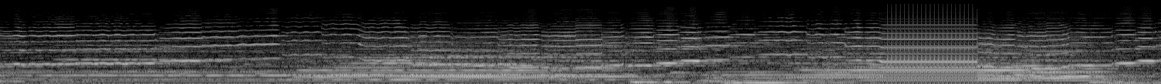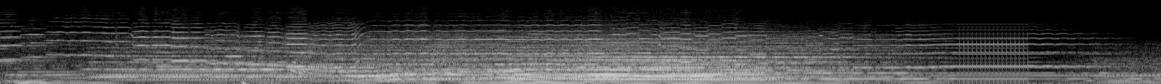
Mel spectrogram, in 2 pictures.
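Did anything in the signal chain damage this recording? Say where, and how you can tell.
Yes, a system hang loop at the driver/buffer stage, at 8.88–9.77 s and 21.21–21.89 s. One 42.67 ms slice repeats at 23.4 Hz as a rattling stutter, which fits a 2048-sample ring buffer. The waveform shows identical repeated blocks, and the spectrogram shows evenly spaced vertical stripes.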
